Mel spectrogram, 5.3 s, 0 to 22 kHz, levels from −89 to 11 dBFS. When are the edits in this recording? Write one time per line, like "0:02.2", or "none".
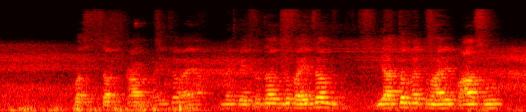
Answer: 0:02.0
